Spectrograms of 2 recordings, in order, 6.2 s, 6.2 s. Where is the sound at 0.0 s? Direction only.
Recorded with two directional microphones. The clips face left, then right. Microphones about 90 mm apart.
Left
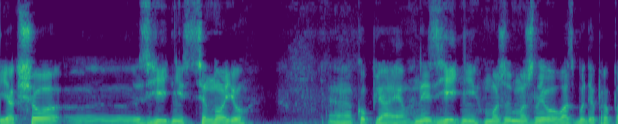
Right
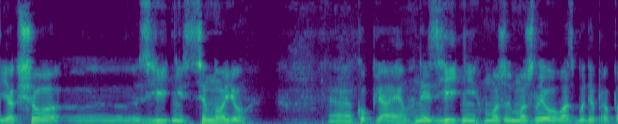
20° right (ahead or behind).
